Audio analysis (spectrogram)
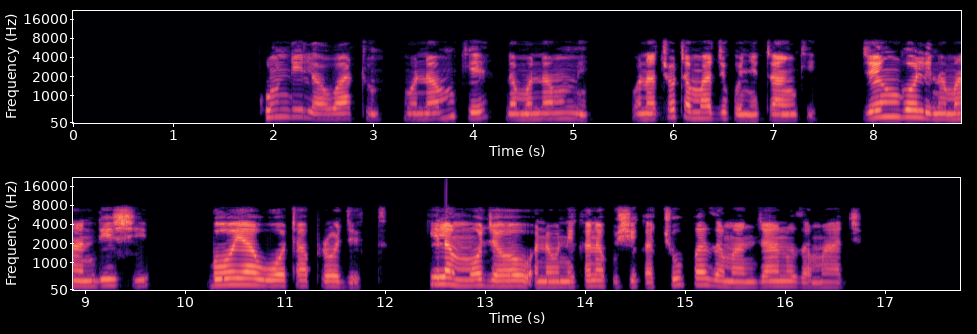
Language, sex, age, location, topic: Swahili, female, 18-24, Kisumu, health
